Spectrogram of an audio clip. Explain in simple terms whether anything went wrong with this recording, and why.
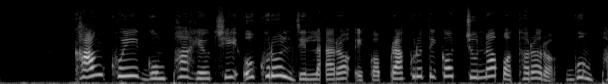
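At 3.20 s there is a gap at a join of encoded pieces. Leftover encoder padding opens a 64 ms gap in the speech, then it resumes with nothing missing.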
